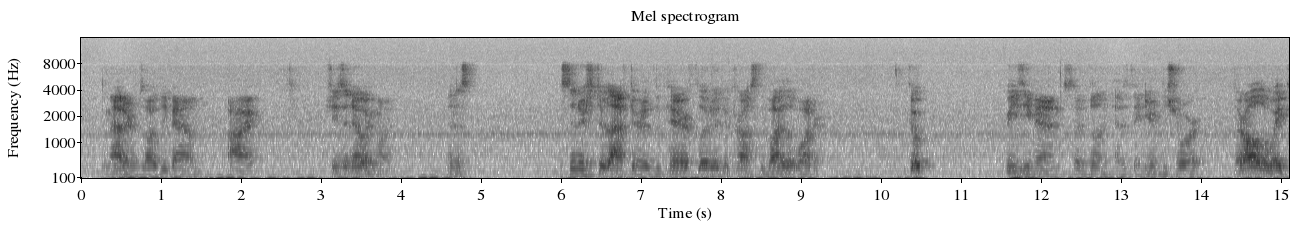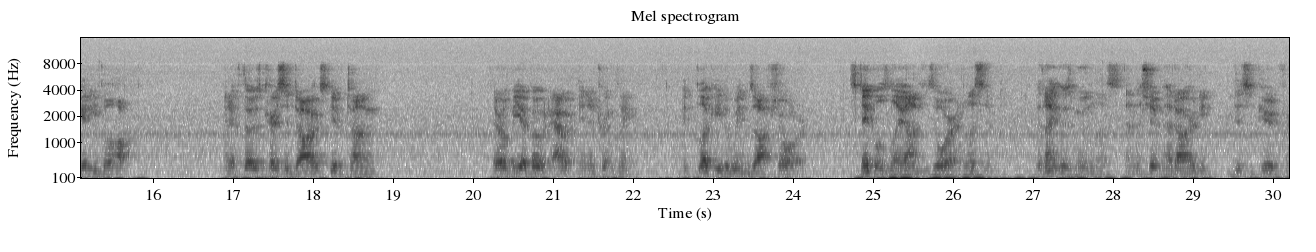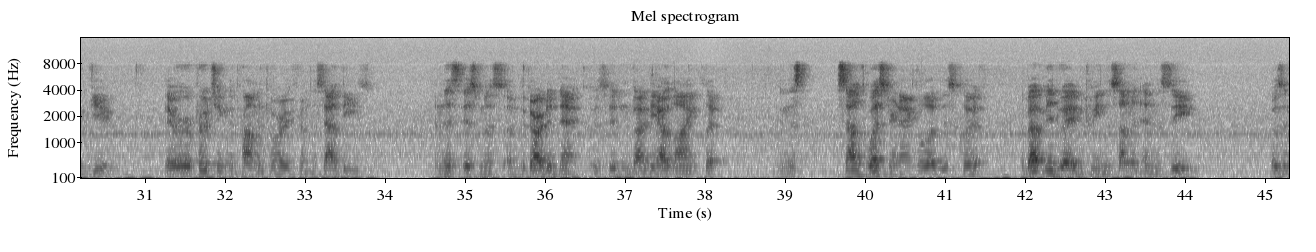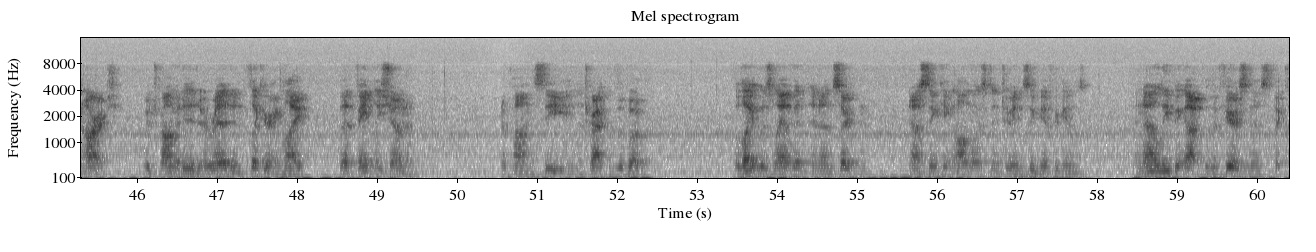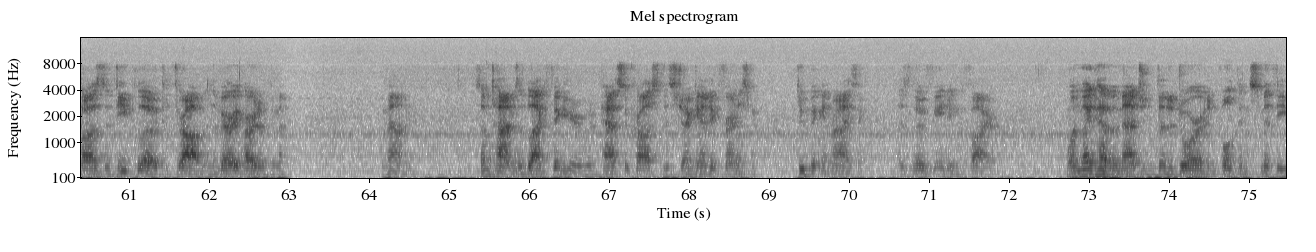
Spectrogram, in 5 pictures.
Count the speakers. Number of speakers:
one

